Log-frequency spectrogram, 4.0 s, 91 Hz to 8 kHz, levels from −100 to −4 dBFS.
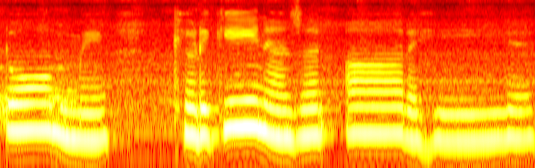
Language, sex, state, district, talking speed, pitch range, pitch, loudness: Hindi, female, Madhya Pradesh, Umaria, 105 wpm, 205-235 Hz, 220 Hz, -14 LUFS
